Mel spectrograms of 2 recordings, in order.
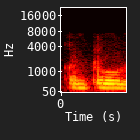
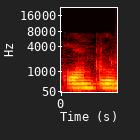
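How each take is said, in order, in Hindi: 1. पहला स्वर 'up' जैसा बोला जाता है। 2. पहला स्वर 'on' जैसा बोला जाता है। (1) "कंट्रोल होता है" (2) "कंट्रोल नहीं होता"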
